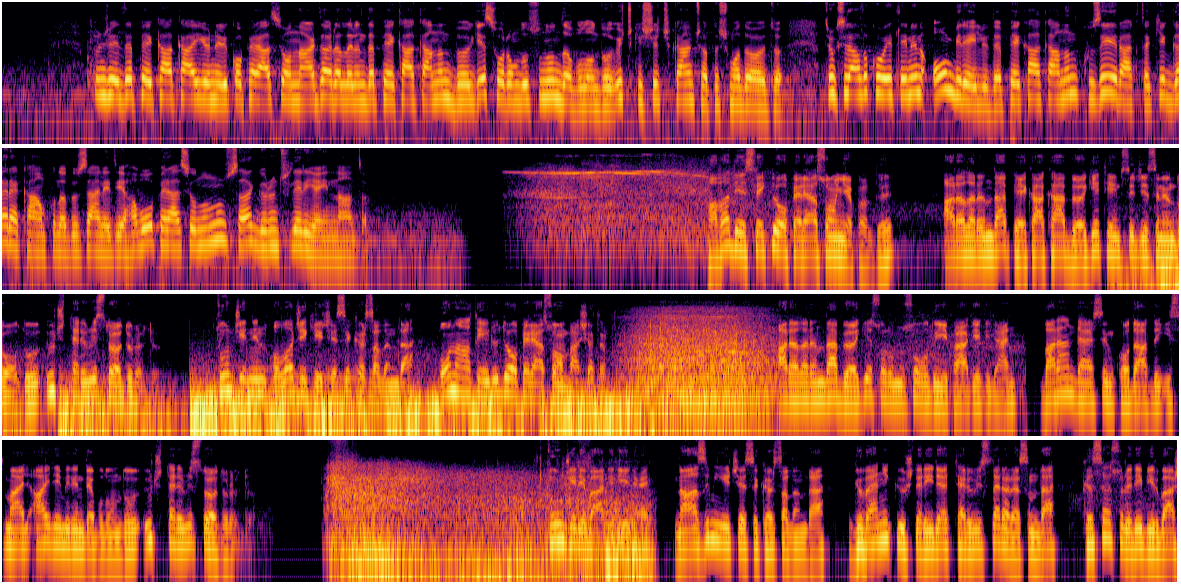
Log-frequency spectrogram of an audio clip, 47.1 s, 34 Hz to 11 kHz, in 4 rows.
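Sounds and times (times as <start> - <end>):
fighter jets taking off: 16.8 - 21.2, 22.8 - 31.6
continuous noisy rumble: 22.6 - 29.9
explosion blast: 22.9 - 31.4, 38.5 - 41.9.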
